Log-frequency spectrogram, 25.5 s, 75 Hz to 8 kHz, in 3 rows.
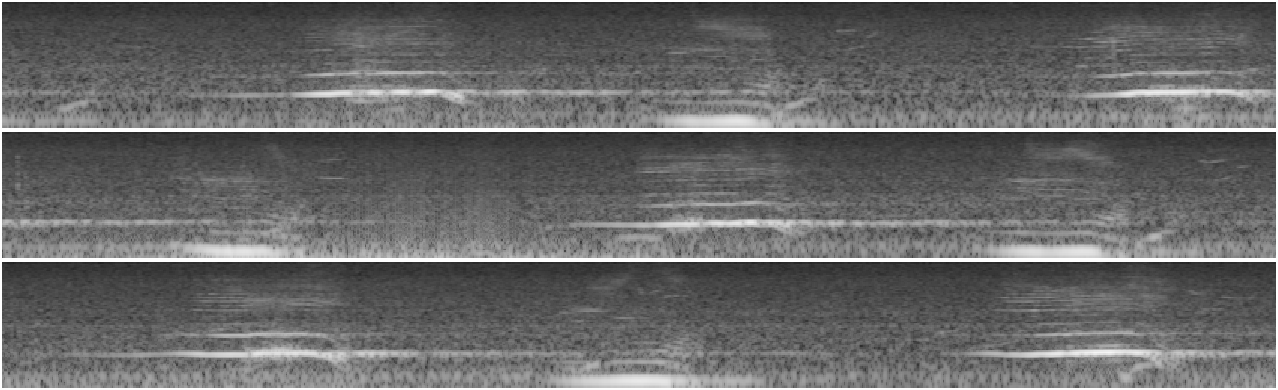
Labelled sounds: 2.2	2.9	humpback whale, 1.5 to 3.3 kHz
4.4	4.9	humpback whale, 1.2 to 2.9 kHz
7.1	8.3	humpback whale, 1.4 to 3.2 kHz
9.8	10.2	humpback whale, 1.1 to 1.5 kHz
12.7	13.6	humpback whale, 0.80 to 3.4 kHz
15.2	15.7	humpback whale, 0.90 to 1.5 kHz
16.5	16.7	humpback whale, 2.5 to 2.9 kHz
18.3	19.3	humpback whale, 1.3 to 2.2 kHz
20.8	21.0	humpback whale, 1.2 to 1.5 kHz
23.6	24.5	humpback whale, 1.2 to 3.3 kHz

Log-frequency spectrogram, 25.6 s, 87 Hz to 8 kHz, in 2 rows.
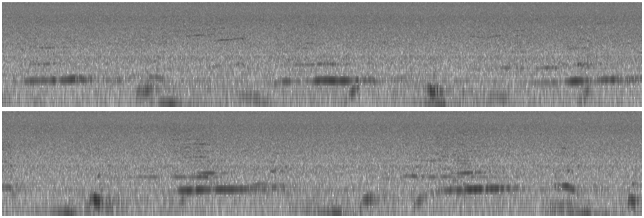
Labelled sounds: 3.8	4.9	humpback whale, 1.5 to 2.0 kHz

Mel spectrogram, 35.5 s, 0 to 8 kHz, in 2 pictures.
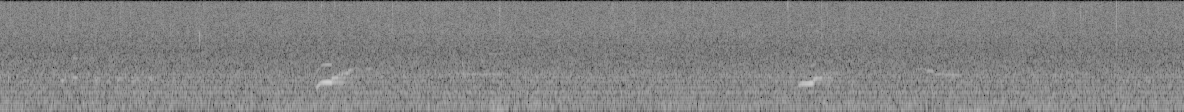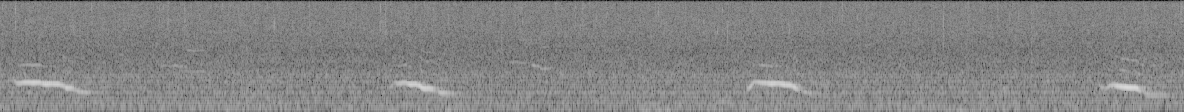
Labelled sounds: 5.0	5.4	humpback whale, 0.78 to 1.2 kHz
13.8	14.4	humpback whale, 0.84 to 1.2 kHz
18.0	18.5	humpback whale, 1.2 to 1.4 kHz
20.6	20.9	humpback whale, 1.0 to 1.1 kHz
23.6	23.9	humpback whale, 1.2 to 1.4 kHz
25.4	26.1	humpback whale, 1.1 to 1.5 kHz
29.1	29.4	humpback whale, 1.2 to 1.4 kHz
34.6	34.8	humpback whale, 1.5 to 1.7 kHz

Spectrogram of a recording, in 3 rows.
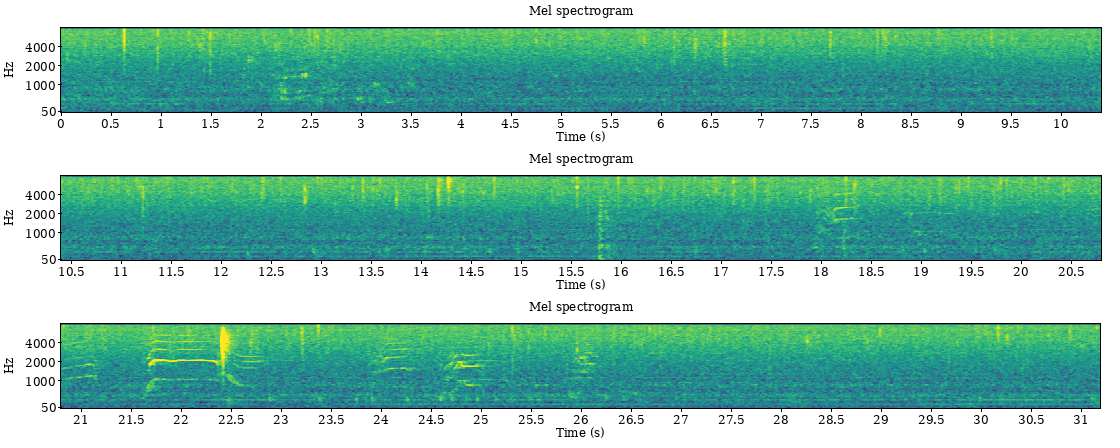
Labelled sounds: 2.2	2.5	water noise, 1.2 to 1.6 kHz
18.1	18.4	killer whale, Bigg's (transient), call T01, 1.4 to 1.8 kHz
20.8	21.2	killer whale, Bigg's (transient), call T01, 1.0 to 1.2 kHz
21.6	22.8	killer whale, Bigg's (transient), call T02, 0.78 to 4.3 kHz
24.0	24.4	killer whale, Bigg's (transient), call T01, 1.4 to 2.4 kHz
24.6	25.0	killer whale, Bigg's (transient), 1.5 to 2.1 kHz

